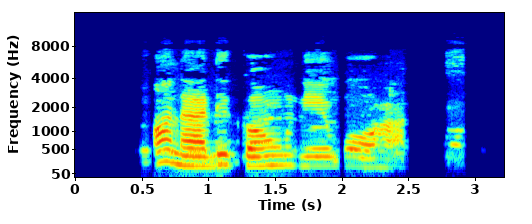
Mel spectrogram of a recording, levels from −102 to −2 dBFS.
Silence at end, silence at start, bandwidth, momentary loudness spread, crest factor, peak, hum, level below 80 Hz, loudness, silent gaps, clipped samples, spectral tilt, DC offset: 0.3 s; 0.5 s; 7.8 kHz; 23 LU; 20 dB; -6 dBFS; none; -80 dBFS; -24 LUFS; 2.51-2.76 s; under 0.1%; -6 dB/octave; under 0.1%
